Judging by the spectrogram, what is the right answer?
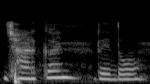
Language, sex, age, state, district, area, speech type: Santali, female, 18-30, Jharkhand, East Singhbhum, rural, spontaneous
